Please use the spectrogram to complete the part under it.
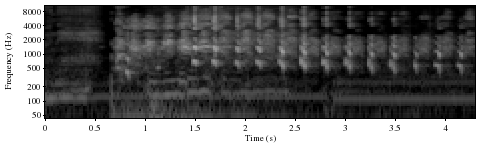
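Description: A young man laughs in rapid bursts close to a microphone.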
